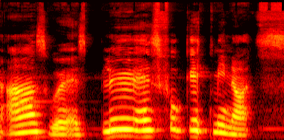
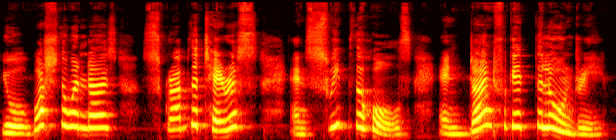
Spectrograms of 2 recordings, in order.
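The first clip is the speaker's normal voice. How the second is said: higher, louder barked orders; bossy stepmother; 8 semitones higher, 5 dB louder than usual. Acted. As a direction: rattle off chores to a servant. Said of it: "the stepmother said to Cinderella".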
